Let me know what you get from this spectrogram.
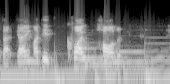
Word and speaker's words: Haaland: And got off to a great start with Erling Haaland.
